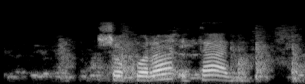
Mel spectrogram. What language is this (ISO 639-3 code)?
kin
